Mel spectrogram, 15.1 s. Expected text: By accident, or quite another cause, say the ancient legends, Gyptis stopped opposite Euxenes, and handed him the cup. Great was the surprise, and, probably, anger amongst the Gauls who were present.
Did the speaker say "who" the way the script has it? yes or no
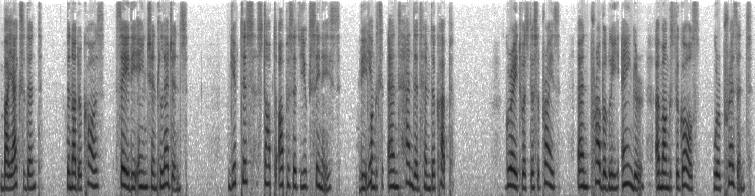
no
